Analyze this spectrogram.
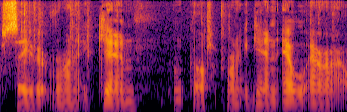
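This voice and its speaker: A man talks with a very deep, low pitch and vocal fry. His intonation is lively. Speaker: programming tutorial maker. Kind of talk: screen-recorded coding tutorial. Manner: fast; halting, many fillers.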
